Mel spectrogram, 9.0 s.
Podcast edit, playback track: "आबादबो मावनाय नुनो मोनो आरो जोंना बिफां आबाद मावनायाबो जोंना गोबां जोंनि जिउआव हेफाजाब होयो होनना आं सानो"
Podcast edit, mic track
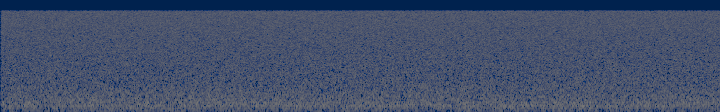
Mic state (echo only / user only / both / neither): neither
